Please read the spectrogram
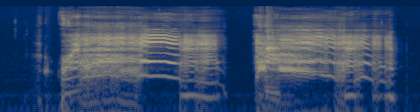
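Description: Two long, loud screams in the manner of a bawling baby, each well over a second long, the pitch wavering in the first.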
